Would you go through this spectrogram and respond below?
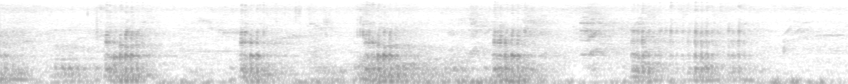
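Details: Piglets on a pig farm giving rapid squealing grunts, about six harsh bursts in four seconds, each with a brief higher-pitched tonal core, evenly spaced.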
